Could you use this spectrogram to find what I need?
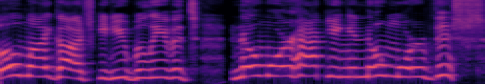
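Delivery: hyped, excited streamer voice. Speaker imitates a Randall-like guy's announcement: imitating an excited streamer voice. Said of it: "doing it in like an exciting streamer voice".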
